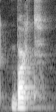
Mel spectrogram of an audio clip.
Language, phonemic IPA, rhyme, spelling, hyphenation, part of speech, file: Dutch, /bɑrt/, -ɑrt, bard, bard, noun, Nl-bard.ogg
- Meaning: bard, Celtic poet, singer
